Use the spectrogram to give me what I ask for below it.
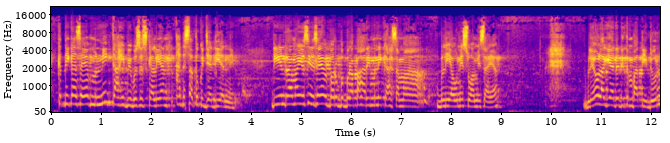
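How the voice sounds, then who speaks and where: A woman's voice: high voice, a bit bright. A female religious teacher giving a chatty, humorous sermon to a women's gathering, talking straight to her listeners. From Indonesia. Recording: echoey hall.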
